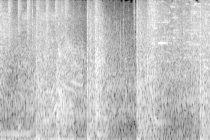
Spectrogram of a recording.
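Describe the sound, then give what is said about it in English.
Warning gunshots fired at a man ring out as a few sharp, loud bangs at uneven intervals over a sustained background. “Shoot at him! Those were warning shots, honey!”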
